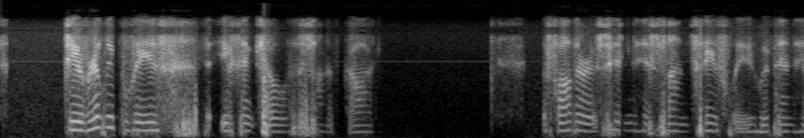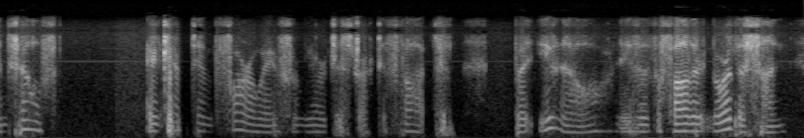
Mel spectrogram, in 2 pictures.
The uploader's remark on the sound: ACIM Daily Conference Call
